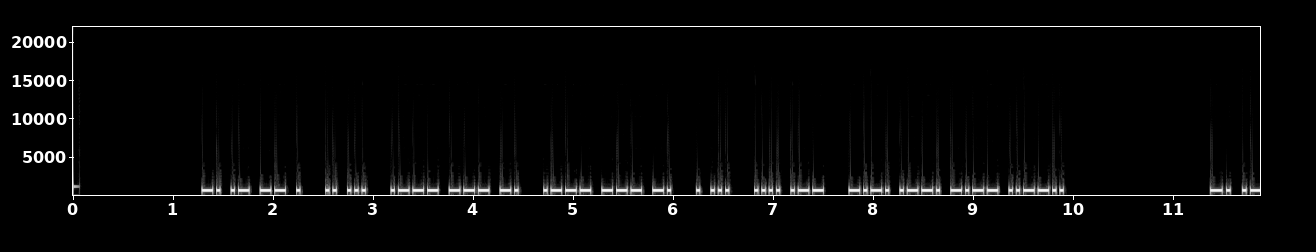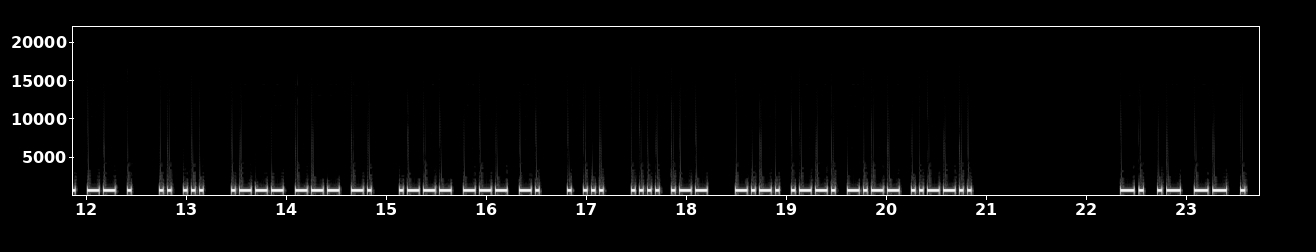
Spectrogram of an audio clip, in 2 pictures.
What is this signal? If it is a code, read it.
Morse code, heard as a keyed tone, about 29 wpm, 700 Hz. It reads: NAME IS JON JON ES HW CPY? NAME IS JON JON ES HW CPY? NAME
